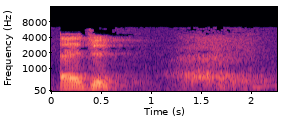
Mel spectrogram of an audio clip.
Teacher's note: bagian tengah lidahlah yang menjadi asal huruf jim ini, dengan kita tempelkan ke langit-langit.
